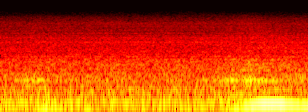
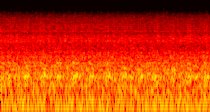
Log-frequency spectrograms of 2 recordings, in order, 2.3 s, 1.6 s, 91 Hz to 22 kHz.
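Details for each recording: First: Old high-mileage Hyundai at a salvage auction, only TPMS warning light on: smooth, even engine note rising briefly with a throttle blip and settling back, no knocks or misses; healthy rev. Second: High-mileage Hyundai Genesis at 243,000 miles idling at salvage yard with slightly lumpy, uneven pulse of a cylinder misfire; flashing check engine light.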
